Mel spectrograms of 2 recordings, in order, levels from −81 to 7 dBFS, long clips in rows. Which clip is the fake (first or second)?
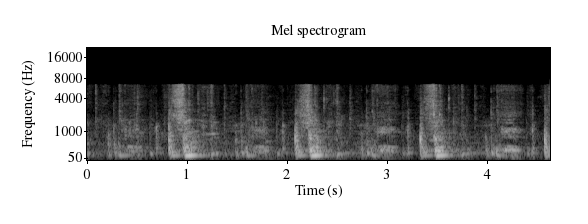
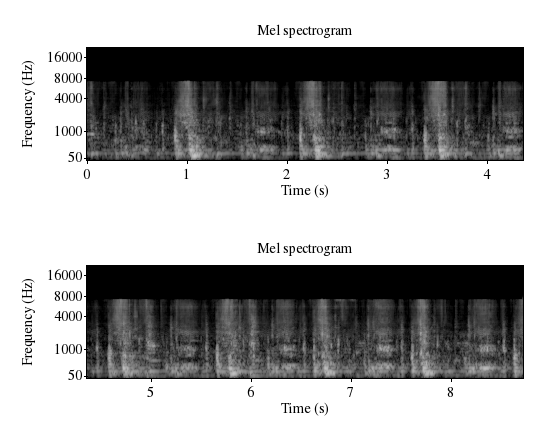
second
